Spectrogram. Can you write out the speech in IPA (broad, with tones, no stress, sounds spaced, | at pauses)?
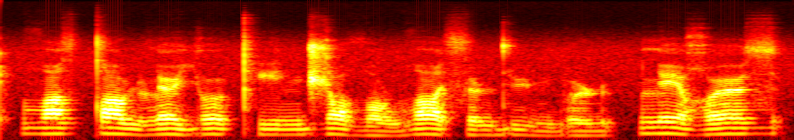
ðˤ e˥ z tˤ e˥˨ ɳ l ə˥˨ j o˥˨ t̪ʰ i˧ n d͡ʒ œ˥˨ ðˤ œ˧˩˧ ɳ ðˤ i˥˨ s ə˥ ɳ d̪ y˥˨ m b ʊ˧ ɳ | l e˥˨ ʁʷ œ˥ z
